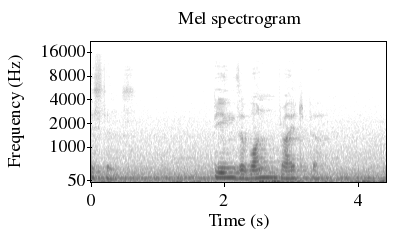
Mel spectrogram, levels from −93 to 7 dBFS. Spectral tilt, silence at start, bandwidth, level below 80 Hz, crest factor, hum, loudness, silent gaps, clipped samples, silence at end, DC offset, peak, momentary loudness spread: -10 dB/octave; 0 s; 8.6 kHz; -50 dBFS; 18 dB; none; -39 LUFS; none; under 0.1%; 0 s; under 0.1%; -20 dBFS; 16 LU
